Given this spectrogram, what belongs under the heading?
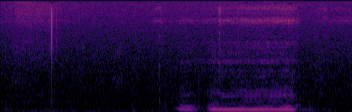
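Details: Sleeping boxer dog Omi snoring: two low, rumbling snores, the second long and buzzing, over quiet room noise; ordinary snoring.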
